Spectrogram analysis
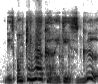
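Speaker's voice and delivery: put-on French accent, sing-song. Joking about markers while doodling: put-on French accent. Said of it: "talking with an accent".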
